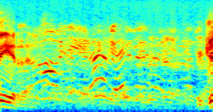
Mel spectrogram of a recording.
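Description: Background chatter of several voices, with one voice trailing off at the start.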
